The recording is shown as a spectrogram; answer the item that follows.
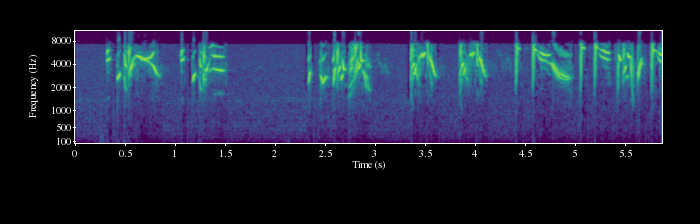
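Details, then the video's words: European goldfinch song: repeated bright, tinkling phrases of rising and falling slurred whistles and chirps, delivered in quick bursts with brief pauses between them. "صوت حسون لن تنساه طوال عمرك"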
